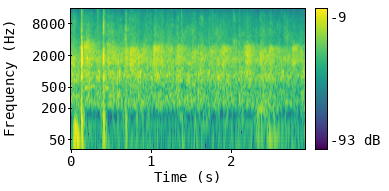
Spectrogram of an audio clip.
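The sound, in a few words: applause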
